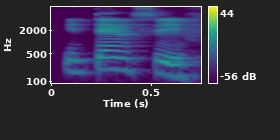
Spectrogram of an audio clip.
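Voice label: "intensif", Malay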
